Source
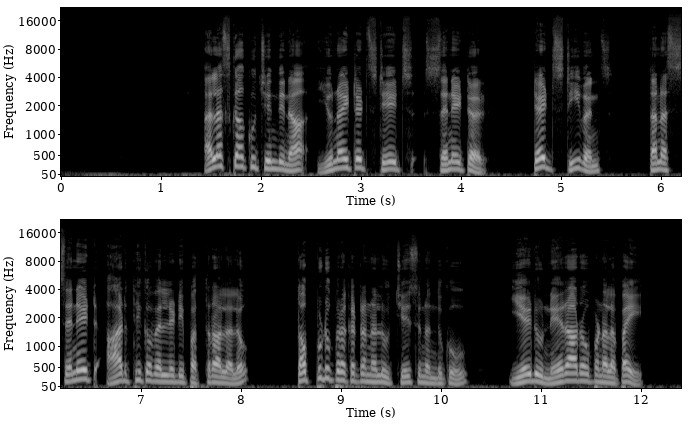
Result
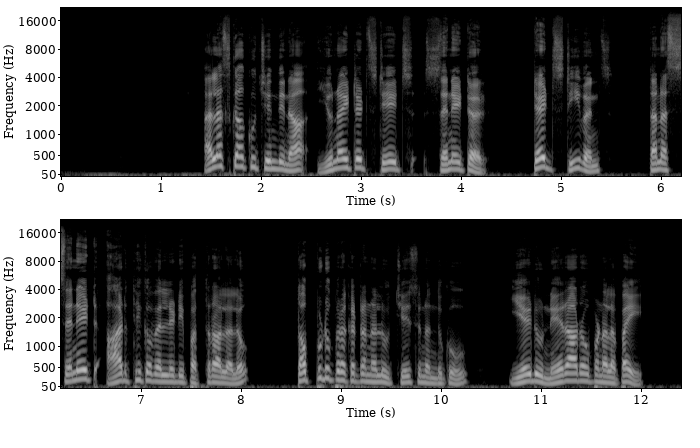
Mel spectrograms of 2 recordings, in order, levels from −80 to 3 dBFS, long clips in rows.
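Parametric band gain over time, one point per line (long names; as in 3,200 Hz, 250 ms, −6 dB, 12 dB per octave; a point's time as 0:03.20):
parametric band 15,000 Hz 1.3 octaves
−10.5 dB
from 0:01.51 +1.5 dB
from 0:03.79 +13 dB
from 0:04.83 +1.5 dB
from 0:05.99 +11 dB
from 0:06.70 +0.5 dB
from 0:09.26 −8.5 dB
from 0:11.82 −2.5 dB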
